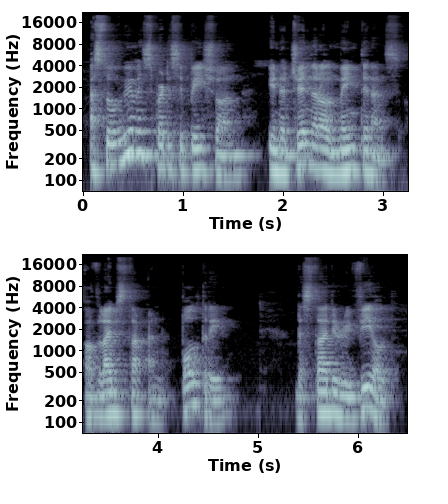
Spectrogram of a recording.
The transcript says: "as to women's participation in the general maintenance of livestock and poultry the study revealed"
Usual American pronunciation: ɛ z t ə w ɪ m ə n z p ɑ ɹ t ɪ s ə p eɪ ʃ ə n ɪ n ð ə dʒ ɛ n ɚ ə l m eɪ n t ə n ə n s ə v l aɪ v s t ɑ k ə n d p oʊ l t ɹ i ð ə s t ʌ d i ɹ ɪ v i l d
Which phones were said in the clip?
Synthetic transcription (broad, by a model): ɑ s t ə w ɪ m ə n s p ɑ ɹ t ɪ s ə p eɪ ʃ ə n ɪ n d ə dʒ ɛ n ɚ ə l m eɪ n t ə n ə n s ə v l aɪ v s t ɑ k ə n d p oʊ l t ɹ i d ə s t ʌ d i ɹ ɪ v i l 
